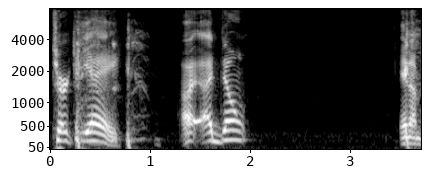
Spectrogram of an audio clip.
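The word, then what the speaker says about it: Türkiye: Turkey, eh, is how it's always pronounced. And if you'll notice, they don't spell it Turk- Like what? Like gobble gobble. So Don't do that again, but do that again. So they spell it differently and it's pronounced Turkey, eh.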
